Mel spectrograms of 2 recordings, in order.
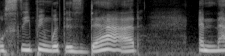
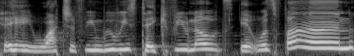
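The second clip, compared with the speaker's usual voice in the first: taunting, mocking delivery with fun drawn out; 2 semitones higher, 3 dB louder than usual. Retelling a movie scene, quoting Stu: imitating Stu mockingly. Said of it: "he says mockingly".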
